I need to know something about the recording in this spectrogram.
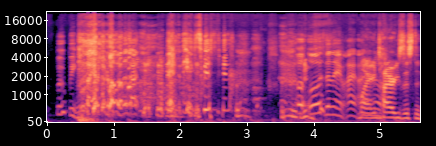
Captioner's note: everyone laughing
